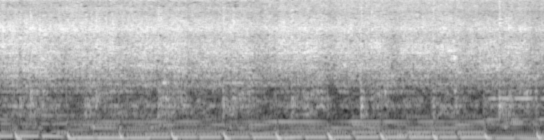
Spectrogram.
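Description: Potato cubes and ridge gourd pieces sizzling steadily in hot oil in a steel wok as they are sautéed with spices. A metal spatula stirs them, scraping and knocking against the pan.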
